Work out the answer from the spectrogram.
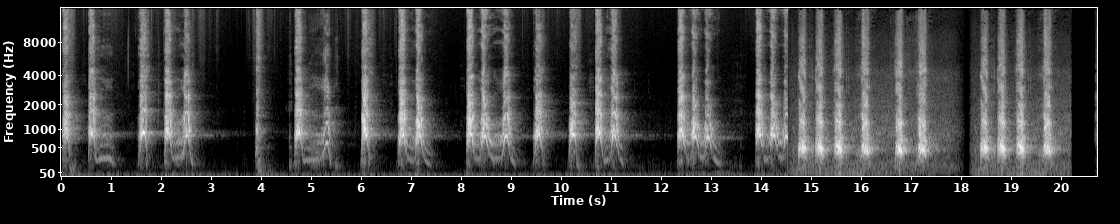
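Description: A dog barking again and again in short bursts of two or three sharp barks with brief pauses between. From about two-thirds of the way through, the barks come quicker and sound deeper.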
